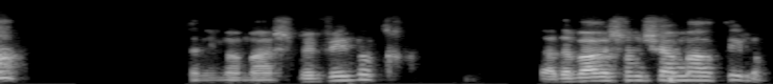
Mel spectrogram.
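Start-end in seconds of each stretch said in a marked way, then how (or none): 0.0-2.0 put-on slow, soft and low, calming the boy down; gentle understanding. Shown as a demonstration. Teacher to angry boy, slow soft understanding. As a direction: ease the child's anger with quiet empathy. Teacher models empathic reply to child.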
